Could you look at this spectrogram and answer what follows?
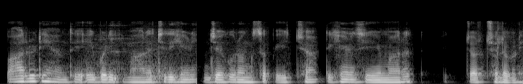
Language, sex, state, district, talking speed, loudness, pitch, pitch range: Hindi, male, Uttarakhand, Tehri Garhwal, 230 wpm, -18 LUFS, 110 Hz, 105-115 Hz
